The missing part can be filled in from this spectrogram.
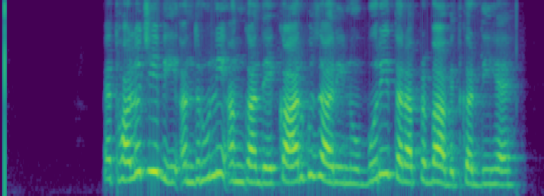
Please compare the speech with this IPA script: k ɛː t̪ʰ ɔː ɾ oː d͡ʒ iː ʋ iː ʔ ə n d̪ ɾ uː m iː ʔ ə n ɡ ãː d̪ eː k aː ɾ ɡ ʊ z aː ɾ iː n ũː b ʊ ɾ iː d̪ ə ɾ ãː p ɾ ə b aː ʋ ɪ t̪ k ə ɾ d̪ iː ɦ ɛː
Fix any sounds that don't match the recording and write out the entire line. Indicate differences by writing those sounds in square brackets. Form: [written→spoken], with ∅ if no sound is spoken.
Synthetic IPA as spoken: [k→p] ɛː t̪ʰ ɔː [ɾ→l] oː d͡ʒ iː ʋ iː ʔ ə n d̪ ɾ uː [m→n] iː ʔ ə [n→ŋ] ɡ ãː d̪ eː k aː ɾ ɡ ʊ z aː ɾ iː n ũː b ʊ ɾ iː [d̪→t̪] ə ɾ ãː p ɾ ə b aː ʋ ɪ t̪ k ə ɾ d̪ iː ɦ ɛː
